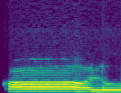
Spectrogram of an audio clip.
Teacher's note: lu-nya panjang karena wawu mati.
